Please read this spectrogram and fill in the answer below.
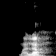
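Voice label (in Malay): "malah", Malay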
